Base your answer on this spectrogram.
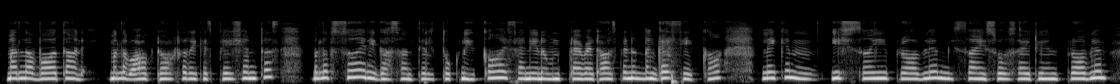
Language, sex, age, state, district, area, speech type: Kashmiri, female, 30-45, Jammu and Kashmir, Baramulla, rural, spontaneous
